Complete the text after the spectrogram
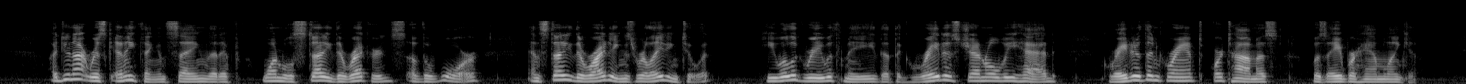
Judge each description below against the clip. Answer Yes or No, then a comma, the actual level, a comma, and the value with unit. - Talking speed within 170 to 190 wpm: Yes, average, 175 wpm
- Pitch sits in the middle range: Yes, medium, 145 Hz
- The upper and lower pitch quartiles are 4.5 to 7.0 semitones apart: Yes, average, 5.1 semitones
